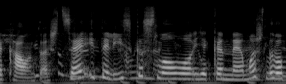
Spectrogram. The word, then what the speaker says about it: Countach: досить Круто А тепер каунтаж Подивіться сюди пишеться Ось так але вимовляється каунташ це італійське слово яке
